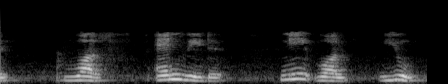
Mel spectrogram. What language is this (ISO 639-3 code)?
tam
